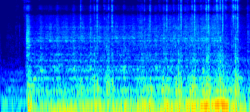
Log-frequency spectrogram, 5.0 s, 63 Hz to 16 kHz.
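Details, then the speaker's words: Squarebody Chevy/GMC C10 truck V8 after two weeks of ignition troubleshooting, temporary wire near exhaust manifold, starter fluid used: brief crank catches quickly into a firm, even rumble that settles and builds steadily. Normal engine start. "good news truck starts to crank and I'll crank it for a little bit um see if it starts"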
